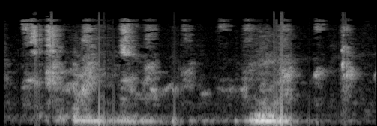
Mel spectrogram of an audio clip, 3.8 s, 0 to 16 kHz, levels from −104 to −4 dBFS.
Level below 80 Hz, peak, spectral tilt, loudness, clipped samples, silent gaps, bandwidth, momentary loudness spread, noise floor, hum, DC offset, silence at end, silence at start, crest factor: -62 dBFS; -14 dBFS; -4.5 dB/octave; -33 LUFS; under 0.1%; none; 9.4 kHz; 22 LU; -56 dBFS; none; under 0.1%; 0.25 s; 0.2 s; 20 dB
